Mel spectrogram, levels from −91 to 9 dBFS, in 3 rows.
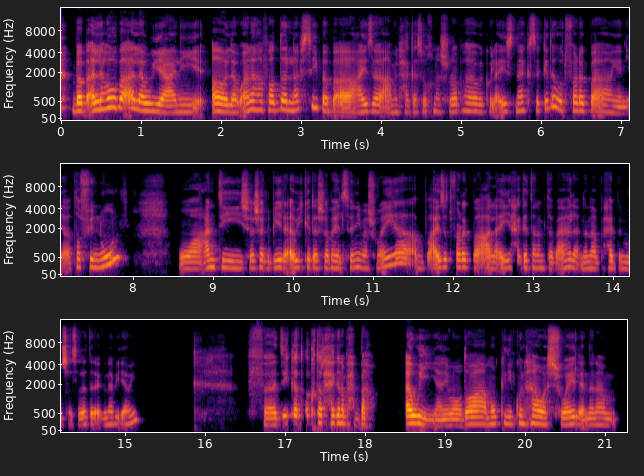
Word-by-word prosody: بابقى 225 0 +8
اللي 250 +3 +6
هو 310 +2 +6
بقى 300 -1 +6
لو 225 -4 +5
يعني 195 - -1
آه، 210 -2 +8
لو 190 -1 0
أنا 250 +2 0
هافضّل 245 0 +1
نفسي، 255 +6 -3
بابقى 100 - +1
عايزة 205 +1 -1
أعمل 195 0 -7
حاجة 185 +1 -11
سُخنة 200 +2 -11
اشربها، 200 +3 -4
واكل 200 -1 -8
أي - - -3
Snacks 225 +2 -7
كده، 325 +5 -2
واتفرّج 230 -4 -1
بقى 190 -4 -3
يعني 165 -1 -7
أطفّي 225 0 -4
النور، 255 - +2 0.8
وعندي 190 +2 -3
شاشة 195 +3 -2
كبيرة 200 +2 -1
أوي 200 - +2
كده 210 +1 -3
شَبَه 195 0 -4
السينما 195 +2 -7
شوية، 195 +8 -4 0.2
أبقى 180 - -7
عايزة 215 - 0
اتفرّج 215 0 -1
بقى - - -2
على - - -3
أي 200 - -3
حاجات 200 0 -6
أنا 195 - -7
متابعها، 195 +2 -6
لإن 200 -4 -6
أنا 180 0 -5
باحب 190 +2 -5
المسلسلات 180 - -3
الأجنبي 190 - -4
أوي. 260 +9 -7 1.3
فدي 175 +3 -3
كانت 215 -1 0
أكتر 225 +1 -1
حاجة 220 0 +1
أنا 215 - +3
باحبها، 205 - -5 0.4
أوي 210 0 +11
يعني 155 +1 -4
موضوع 185 +4 +2
ممكن 195 +2 -4
يكون 205 +1 -6
هوّس 195 -3 +2
شوية، 180 +2 +1
لإن 185 - -2
أنا 180 +1 -5
م 170 - -10
200 Hz, 185 wpm, -22 LUFS, 185-225 Hz, 1.3 s, أوي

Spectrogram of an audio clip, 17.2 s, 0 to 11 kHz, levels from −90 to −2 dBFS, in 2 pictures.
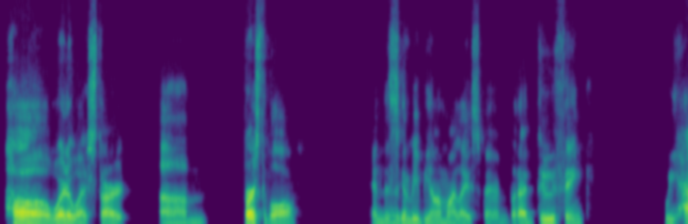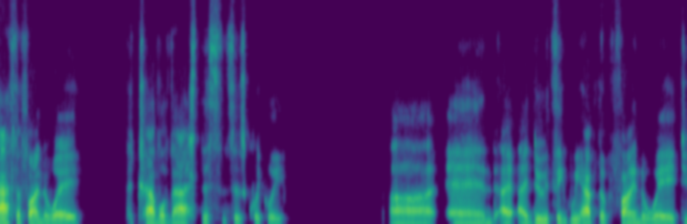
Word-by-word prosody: Oh, 135 -8 +9
where 125 +4 +5
do 120 -3 +4
I 95 - 0
start? 105 +2 -1 0.4
Um, 100 -1 -4 0.5
first - - +9
of 110 - -13
all 95 -1 +1 0.9
and 110 +2 -8
this 125 - -7
is 140 - -6
gonna 130 -2 -3
be 120 -1 -1
beyond 105 0 -5
my 100 -1 -3
lifespan, 95 -1 -8
but - - -6
I 105 0 +3
do 150 +2 +2
think 110 -7 -6 1.0
we 115 -1 -8
have 135 +2 +3
to - - -4
find 115 -3 0
a 100 - -6
way 95 -2 -2 0.6
to - - -20
travel 110 -3 0
vast 100 +3 -2
distances - - -11
quickly. 80 0 -11 1.3
Uh, 95 -1 -3 0.2
and 100 -1 -6
I - - 0
I 100 - -2
do 120 +4 -5
think 110 -2 -10
we 105 0 -6
have 100 -1 +1
to - - -6
find 105 -1 -2
a 100 - -7
way 95 -1 -4
to 100 - -13
105 Hz, 155 wpm, -23 LUFS, 95-115 Hz, 1.3 s, Oh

